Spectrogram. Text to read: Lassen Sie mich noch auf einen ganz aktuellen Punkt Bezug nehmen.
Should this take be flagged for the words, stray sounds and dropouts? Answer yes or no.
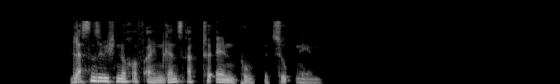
no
